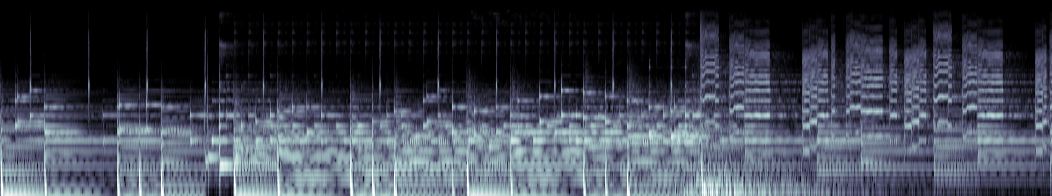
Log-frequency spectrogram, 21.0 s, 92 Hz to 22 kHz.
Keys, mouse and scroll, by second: 0.3 click, 2.1 ctrl+space, 3.1-4.9 drag, 4.9 KP_1, 7.7 ctrl+space, 8.1 shift+middle click, 8.6-10.3 alt+right drag, 10.3-10.8 scroll up 1, 10.8 middle click, 11.4 KP_1, 12.2-14.2 alt+right drag, 14.2 click, 14.8 x, 14.8-17.4 drag, 17.4 scroll down 2, 17.6-19.4 middle drag, 19.4 click, 19.6 scroll down 1, 19.7-20.9 shift+middle drag, 20.9 scroll up 1.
